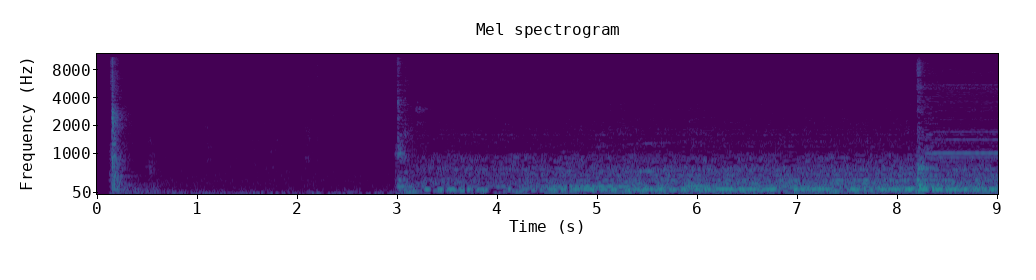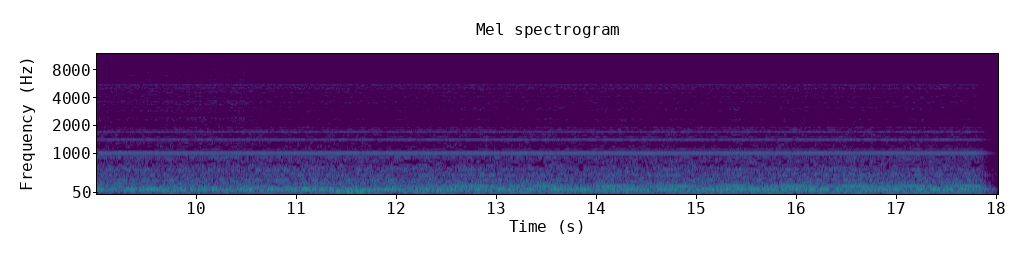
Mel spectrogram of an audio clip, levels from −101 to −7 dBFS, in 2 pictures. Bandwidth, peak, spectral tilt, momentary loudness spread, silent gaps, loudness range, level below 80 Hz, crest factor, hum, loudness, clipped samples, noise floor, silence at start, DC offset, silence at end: 10 kHz; -44 dBFS; -7 dB/octave; 3 LU; none; 2 LU; -76 dBFS; 22 dB; none; -66 LUFS; under 0.1%; -88 dBFS; 0.1 s; under 0.1%; 0 s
